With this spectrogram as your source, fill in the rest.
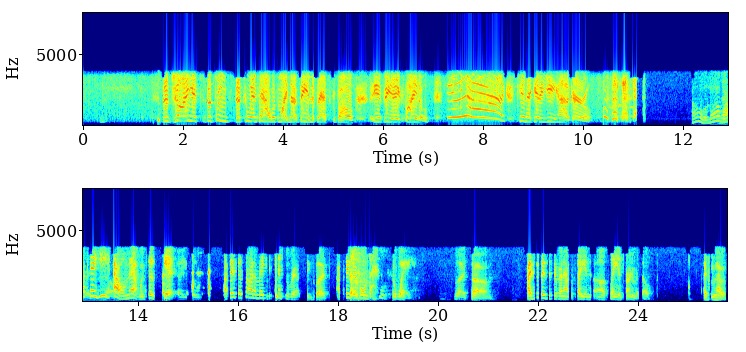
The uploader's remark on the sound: your phone calls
